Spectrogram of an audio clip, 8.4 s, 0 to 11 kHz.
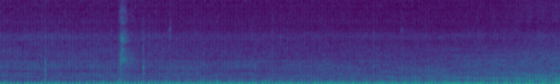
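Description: Two engine-driven water pumps joined to one hose, drawing water from a deep well of about 125 feet, run in a steady low idle drone with a fast mechanical throb, close and continuous, with a couple of faint clicks.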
